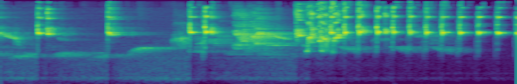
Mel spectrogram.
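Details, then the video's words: Lovebird kept for contests calling: soft whistles and sharp chirps build into a rapid, accelerating series of short, clipped, high chirps, several each second. "Suara Burung Lovebird Gacor Ngekek Panjang Bikin Lovebird Lawan Langsung Nyaut Ngekek"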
